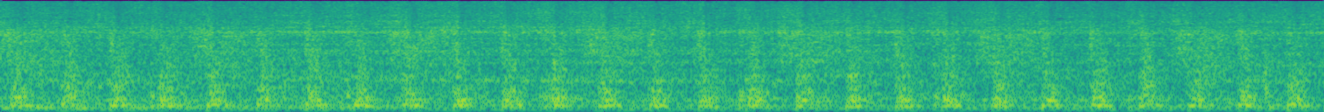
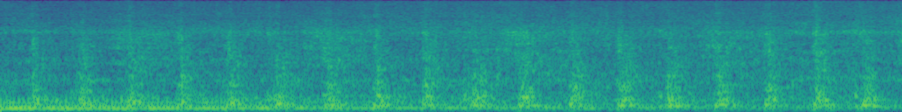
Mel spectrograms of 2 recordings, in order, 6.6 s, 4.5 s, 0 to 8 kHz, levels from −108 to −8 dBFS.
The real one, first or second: first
